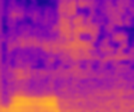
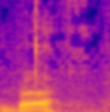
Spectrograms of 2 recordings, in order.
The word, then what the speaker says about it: Bath: Now Bath I'm pronouncing it Bath as opposed to Bath. Could be Bath, couldn't it if you're from up north like me.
